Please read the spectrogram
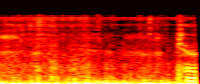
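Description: Low rumbling wind and handling noise on a handheld camera's microphone as it is carried quickly through grass, with scuffing steps; a voice says "calm" at the very end.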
